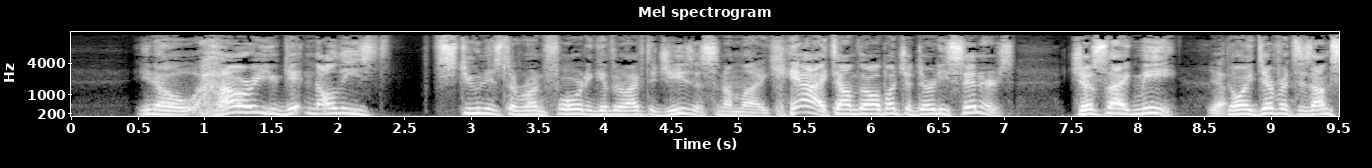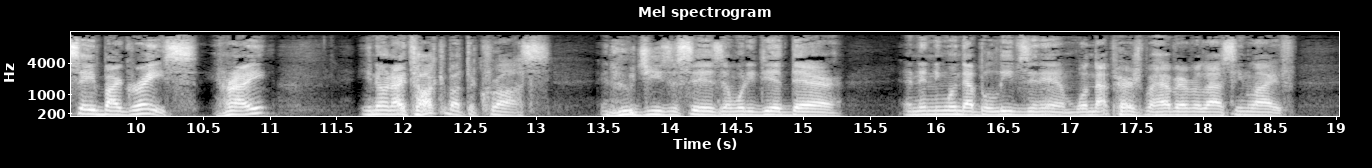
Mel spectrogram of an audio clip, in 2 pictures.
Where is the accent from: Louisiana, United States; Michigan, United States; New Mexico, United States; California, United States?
California, United States; I'm from Cali.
